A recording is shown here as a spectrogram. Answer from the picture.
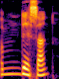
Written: mtesan

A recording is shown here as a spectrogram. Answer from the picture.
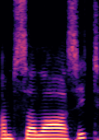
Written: amsala'sit

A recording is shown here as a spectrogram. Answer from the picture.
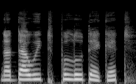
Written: natawitpluteget

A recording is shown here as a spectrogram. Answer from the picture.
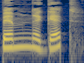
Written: pemn'get

